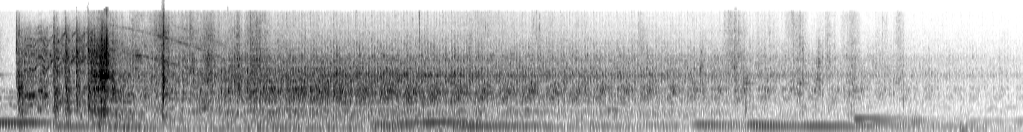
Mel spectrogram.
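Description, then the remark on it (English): Truck engines rumble to life and idle with a low, steady drone, the pitch shifting as the loaded vehicles rev and begin pulling away after dark as people leave a campfire gathering, with no one speaking. “They set out the food and sit around in a circle, chatting, gossiping, and poking fun at one another until it's well past dark and it's time to quench the fire, load up the trucks, and leave.”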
